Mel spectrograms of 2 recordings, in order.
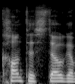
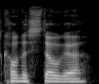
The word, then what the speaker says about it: Conestoga: I call it Contestoga, but it's Conestoga.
